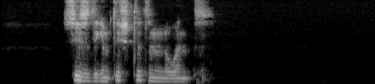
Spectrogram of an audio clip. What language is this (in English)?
Kabyle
